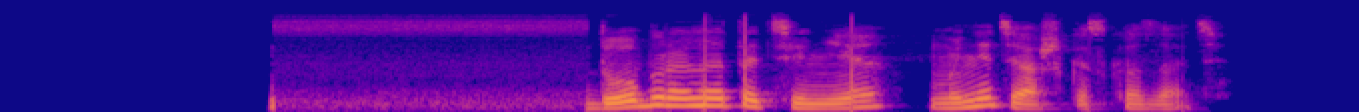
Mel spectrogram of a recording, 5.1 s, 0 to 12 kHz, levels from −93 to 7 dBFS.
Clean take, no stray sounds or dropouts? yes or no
yes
